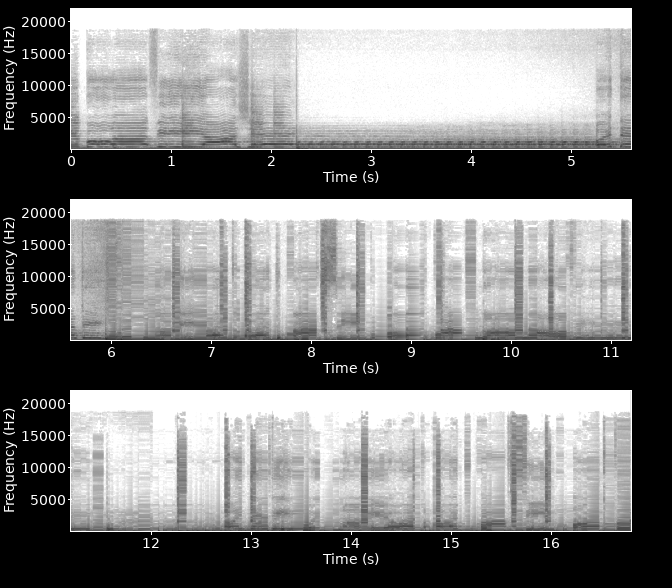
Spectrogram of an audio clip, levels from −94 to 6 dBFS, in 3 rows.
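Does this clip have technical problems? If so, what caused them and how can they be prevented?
Yes. From 5.99 s to the end there is a rigid 200 Hz buzz: robotic sound from repeated short buffers. Most of the time, a 5 ms fragment likely loops while the real audio is skipped. Give the playback or processing path enough buffer headroom so it never runs short of fresh audio.

Between 8.71 s and 9.54 s, repeated packet loss adds robotic, choppy sound: five gaps, the longest 80 ms, with about 180 ms missing. Unlike the steady buzz, this is broken and stuttering. Use a more stable network link, or a larger jitter buffer, so packets arrive in time.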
